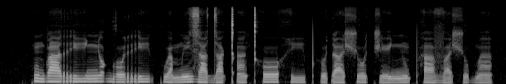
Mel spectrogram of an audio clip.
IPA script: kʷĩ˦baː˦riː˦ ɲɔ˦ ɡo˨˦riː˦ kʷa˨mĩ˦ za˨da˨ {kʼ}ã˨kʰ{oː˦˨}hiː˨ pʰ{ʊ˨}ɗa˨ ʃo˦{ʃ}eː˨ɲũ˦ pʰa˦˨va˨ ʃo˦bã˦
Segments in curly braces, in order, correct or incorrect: correct, incorrect: oː˦, correct, incorrect: t͡ʃ

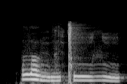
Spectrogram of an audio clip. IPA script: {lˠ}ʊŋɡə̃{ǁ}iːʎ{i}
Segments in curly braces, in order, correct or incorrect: correct, incorrect: ǀ, correct

